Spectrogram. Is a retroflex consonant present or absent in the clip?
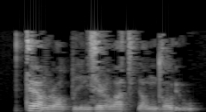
present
